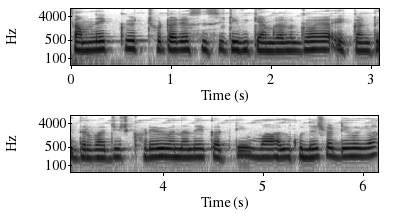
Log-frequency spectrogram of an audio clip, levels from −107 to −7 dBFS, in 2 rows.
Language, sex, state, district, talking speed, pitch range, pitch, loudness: Punjabi, female, Punjab, Kapurthala, 215 wpm, 215-230 Hz, 220 Hz, -19 LUFS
